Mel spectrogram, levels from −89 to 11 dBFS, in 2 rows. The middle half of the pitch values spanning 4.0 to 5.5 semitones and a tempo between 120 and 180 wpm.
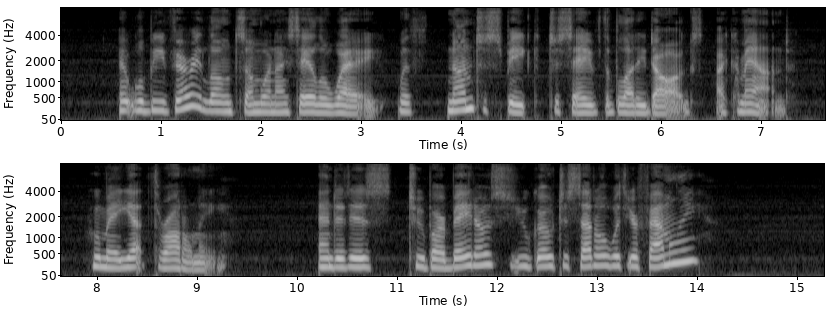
No: average, 3.0 semitones; average, 145 wpm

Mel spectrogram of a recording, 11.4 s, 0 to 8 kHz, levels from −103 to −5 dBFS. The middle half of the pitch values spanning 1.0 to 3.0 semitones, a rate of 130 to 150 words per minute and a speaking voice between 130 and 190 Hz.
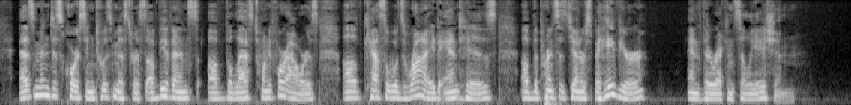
Yes: average, 2.7 semitones; average, 145 wpm; low, 135 Hz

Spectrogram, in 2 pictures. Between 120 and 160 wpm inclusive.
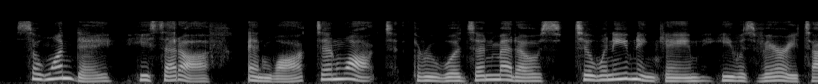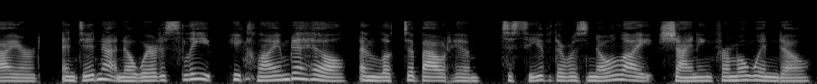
No: average, 175 wpm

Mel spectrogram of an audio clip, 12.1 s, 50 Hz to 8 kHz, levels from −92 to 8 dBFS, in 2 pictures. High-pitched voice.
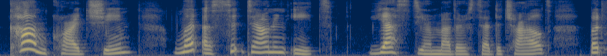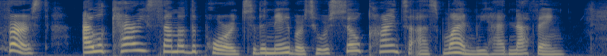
Yes: high, 210 Hz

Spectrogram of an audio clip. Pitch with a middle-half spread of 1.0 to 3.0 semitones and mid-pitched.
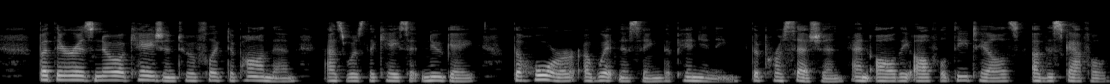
Yes: narrow, 2.4 semitones; medium, 165 Hz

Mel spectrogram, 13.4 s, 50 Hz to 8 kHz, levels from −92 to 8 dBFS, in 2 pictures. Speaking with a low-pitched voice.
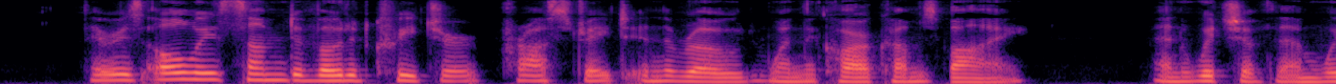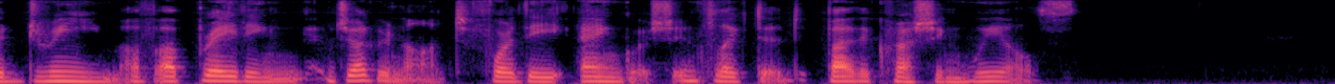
No: medium, 160 Hz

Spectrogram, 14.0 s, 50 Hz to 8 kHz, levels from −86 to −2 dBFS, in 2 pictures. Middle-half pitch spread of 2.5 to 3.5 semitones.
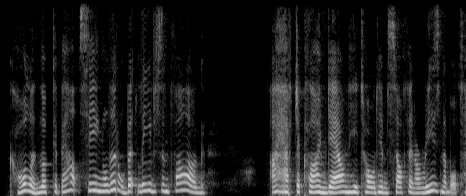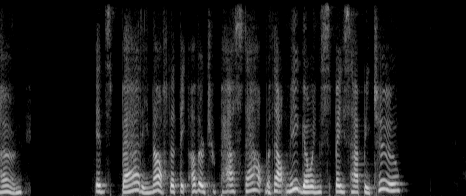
Yes: average, 2.9 semitones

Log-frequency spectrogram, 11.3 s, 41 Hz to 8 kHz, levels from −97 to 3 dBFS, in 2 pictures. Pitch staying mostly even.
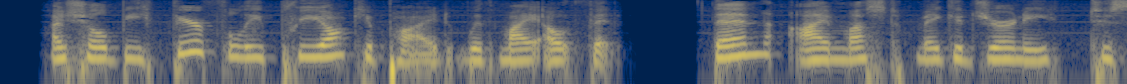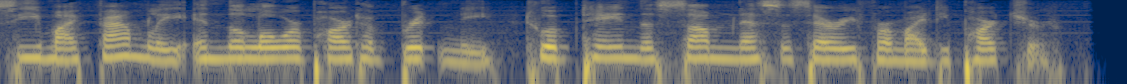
Yes: narrow, 2.2 semitones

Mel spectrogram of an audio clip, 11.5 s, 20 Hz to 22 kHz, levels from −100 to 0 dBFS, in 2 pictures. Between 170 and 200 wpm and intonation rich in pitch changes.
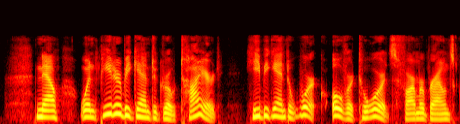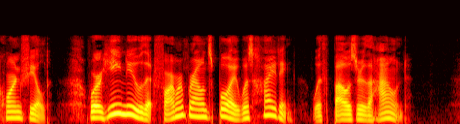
No: average, 155 wpm; wide, 6.6 semitones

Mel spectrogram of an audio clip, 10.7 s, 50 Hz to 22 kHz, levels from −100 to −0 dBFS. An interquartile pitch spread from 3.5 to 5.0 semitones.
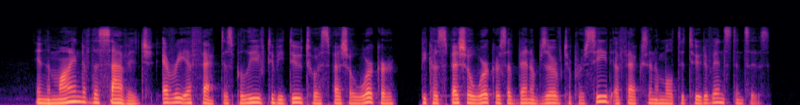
No: average, 2.7 semitones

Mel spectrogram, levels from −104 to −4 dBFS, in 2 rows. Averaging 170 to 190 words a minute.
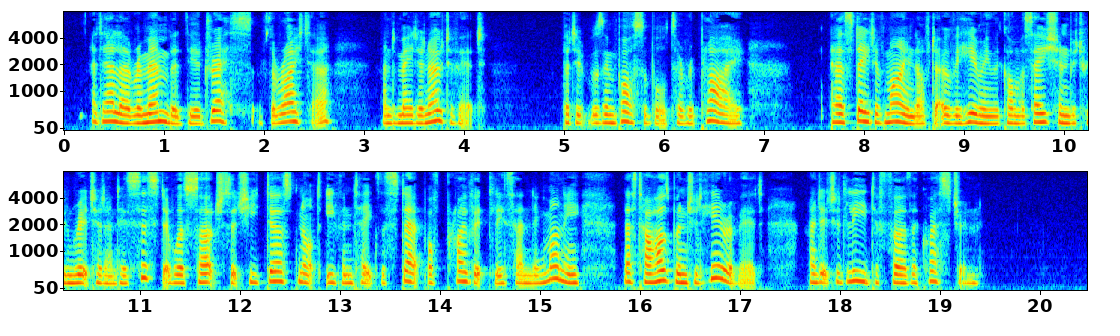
Yes: average, 175 wpm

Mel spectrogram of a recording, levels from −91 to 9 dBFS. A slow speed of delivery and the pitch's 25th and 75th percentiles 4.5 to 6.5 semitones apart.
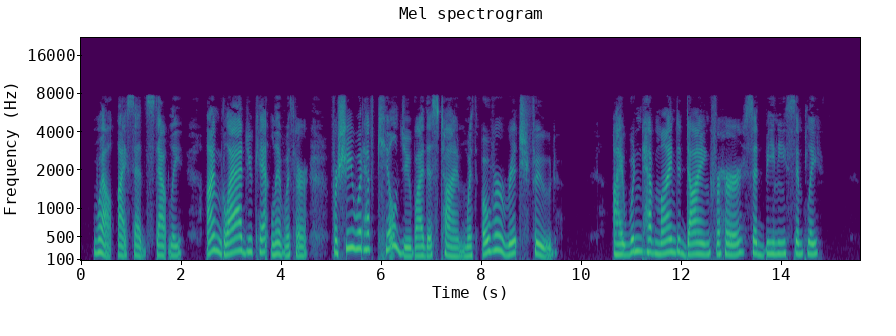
No: slow, 130 wpm; average, 3.7 semitones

